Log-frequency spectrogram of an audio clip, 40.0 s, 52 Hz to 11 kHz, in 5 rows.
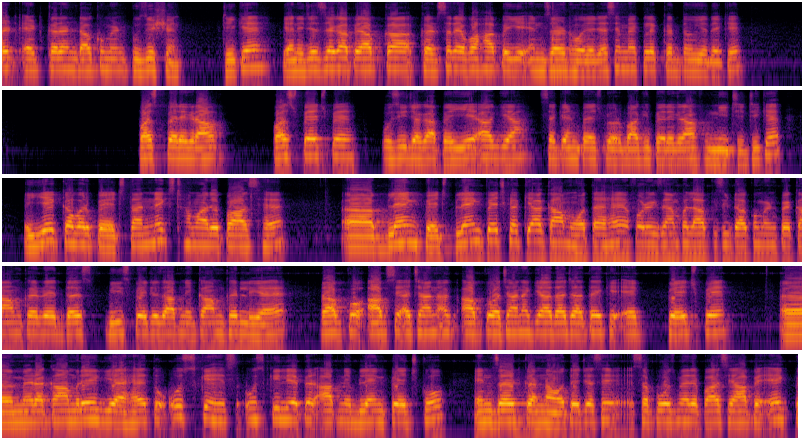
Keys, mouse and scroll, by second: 5.5 right click, 5.5 click, 6.6 scroll up 1, 10.0 scroll up 1, 10.6 scroll down 1, 16.6 ctrl+z, 17.9-18.3 scroll up 1, 18.4 ctrl+z.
